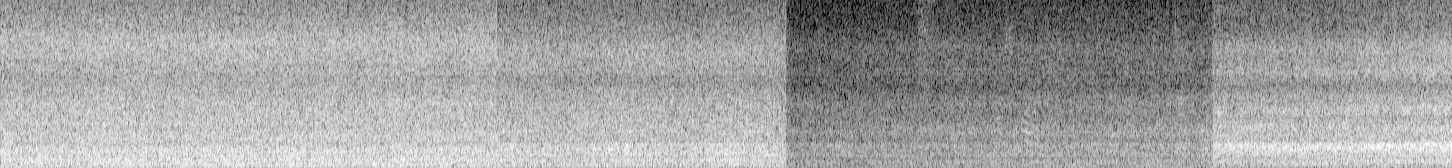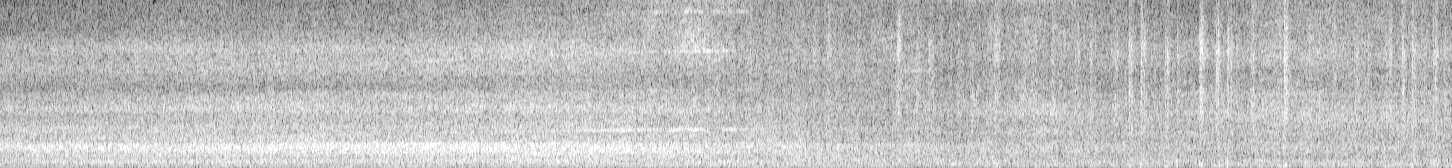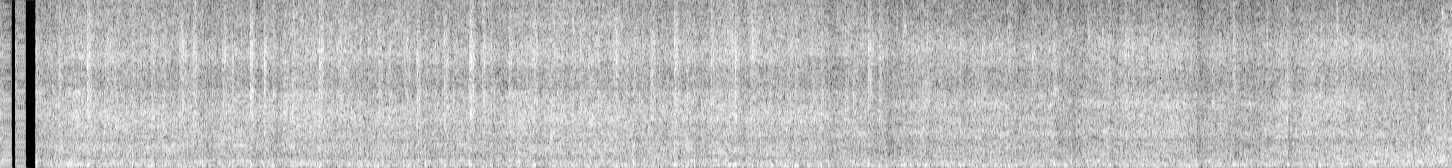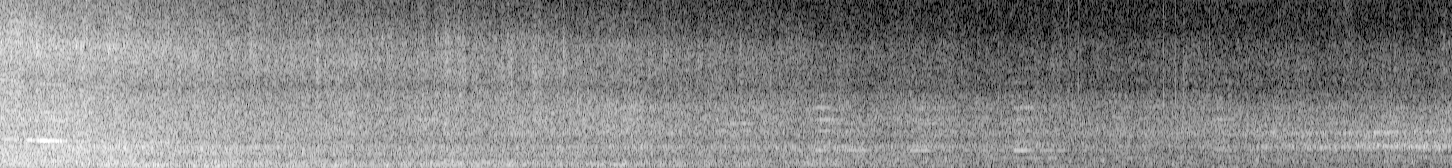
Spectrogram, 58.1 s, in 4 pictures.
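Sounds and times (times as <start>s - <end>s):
diesel train running past: 0.0s - 58.0s
wheels clattering over rails: 21.9s - 47.6s.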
